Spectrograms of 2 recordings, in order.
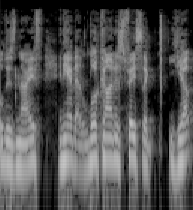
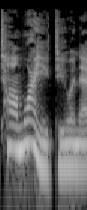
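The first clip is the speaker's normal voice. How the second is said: mock patronizing, condescending, talking-down tone. Retelling an older brother's remark at ping pong: imitating a condescending tone. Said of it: "Very condescending".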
